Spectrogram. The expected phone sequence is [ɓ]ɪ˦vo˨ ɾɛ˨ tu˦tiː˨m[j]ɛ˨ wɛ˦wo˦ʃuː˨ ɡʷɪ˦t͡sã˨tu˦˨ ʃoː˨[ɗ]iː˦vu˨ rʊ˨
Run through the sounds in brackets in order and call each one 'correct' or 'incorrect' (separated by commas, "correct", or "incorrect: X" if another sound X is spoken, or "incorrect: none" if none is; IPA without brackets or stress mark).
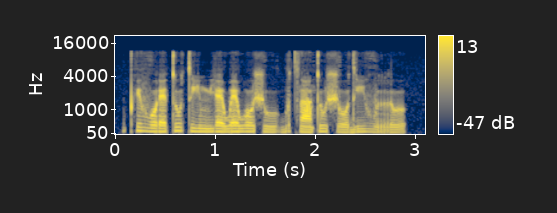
incorrect: pʰ, correct, incorrect: d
